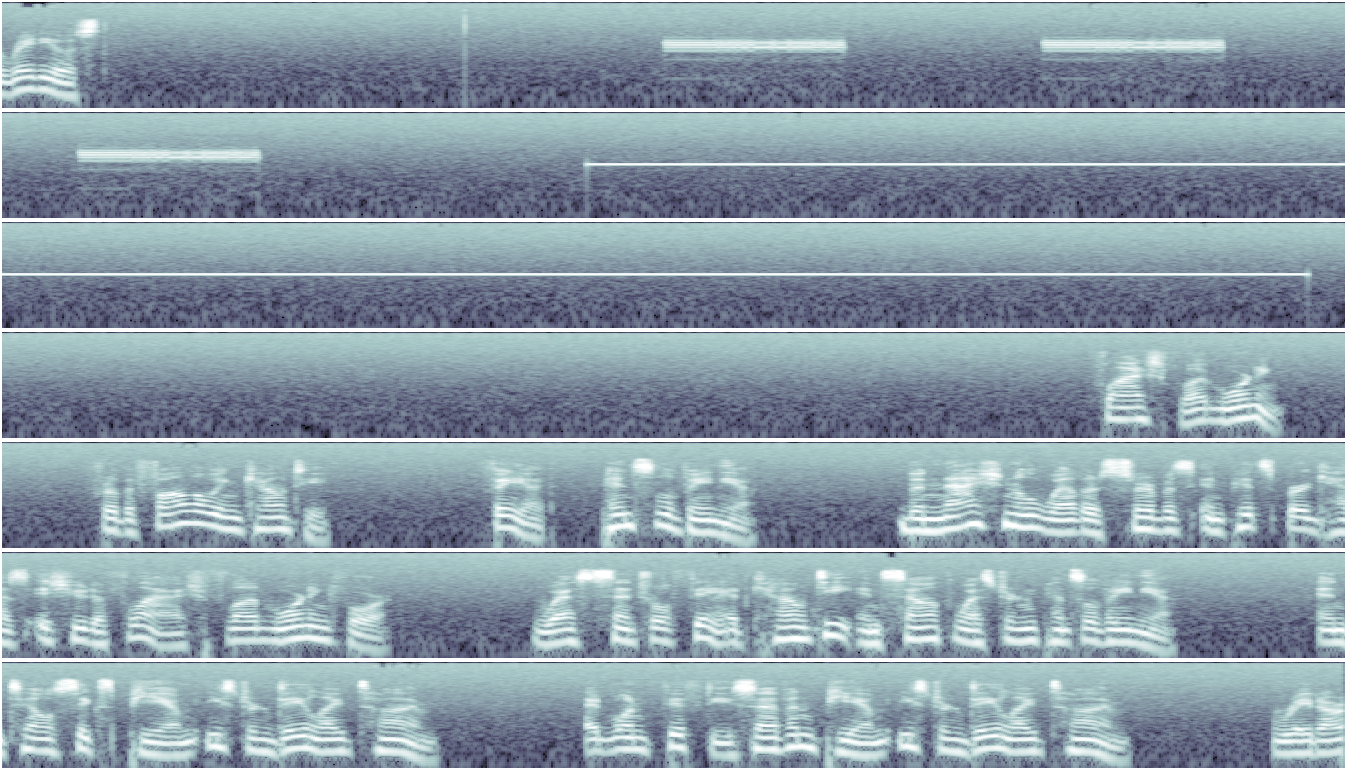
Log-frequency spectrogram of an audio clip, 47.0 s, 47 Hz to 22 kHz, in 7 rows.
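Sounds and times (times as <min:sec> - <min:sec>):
radio hiss: 0:00.0 - 0:20.1, 0:25.6 - 0:47.0
steady warning alarm tone: 0:03.4 - 0:04.2, 0:05.2 - 0:06.2, 0:07.2 - 0:08.0, 0:09.7 - 0:20.0
data header tones: 0:09.7 - 0:20.0.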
